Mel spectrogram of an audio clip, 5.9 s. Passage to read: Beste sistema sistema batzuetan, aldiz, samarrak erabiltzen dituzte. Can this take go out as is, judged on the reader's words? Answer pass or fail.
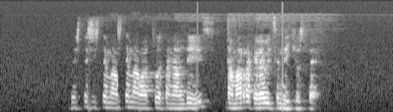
pass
